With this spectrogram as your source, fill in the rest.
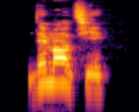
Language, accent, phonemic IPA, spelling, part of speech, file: French, Canada, /de.mɑ̃.tje/, démentiez, verb, LL-Q150 (fra)-démentiez.wav
- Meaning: inflection of démentir: 1. second-person plural imperfect indicative 2. second-person plural present subjunctive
